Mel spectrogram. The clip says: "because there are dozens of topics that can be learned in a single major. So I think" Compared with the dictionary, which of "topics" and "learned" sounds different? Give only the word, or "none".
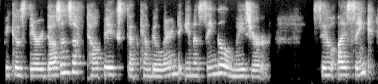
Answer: none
